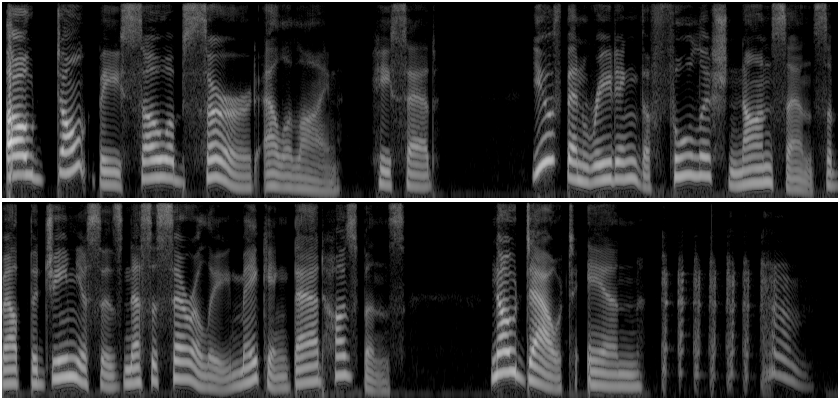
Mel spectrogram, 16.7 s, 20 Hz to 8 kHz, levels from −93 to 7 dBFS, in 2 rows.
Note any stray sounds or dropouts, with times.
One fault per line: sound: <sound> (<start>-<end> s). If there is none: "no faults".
sound: throat clearing (14.9-16.5 s)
